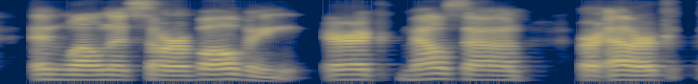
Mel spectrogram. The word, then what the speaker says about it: Malzone: Eric Melzone or Eric Melzone depending on if you're Italian enough to pronounce his name, but uh he's the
